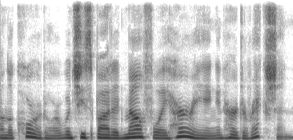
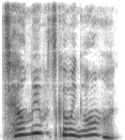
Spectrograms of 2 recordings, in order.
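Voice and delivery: high, pressing demand; 10 semitones higher than usual. Acted. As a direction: she insists he tell her. Hermione demanding answers.

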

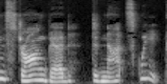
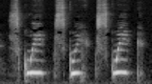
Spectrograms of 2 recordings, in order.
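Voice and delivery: very high mouse squeaks; squeaky high-pitched mouse voice; chirping mouse; much slower than usual. A narrator's reading. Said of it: "chirped the mouse".

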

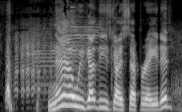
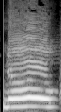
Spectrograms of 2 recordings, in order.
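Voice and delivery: loud, higher cry of NO; anguished shout; 6 semitones higher, 15 dB louder than usual. Real, not acted. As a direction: cry out no in dismay. Killed the wrong animal.

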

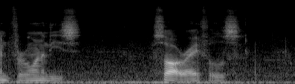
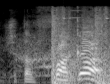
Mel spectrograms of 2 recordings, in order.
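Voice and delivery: loud, much higher furious yell; furious shout; 10 semitones higher, 14 dB louder than usual. Real, not acted. Player yells at the noisy horde, furious shout. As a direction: scream at them to shut up.

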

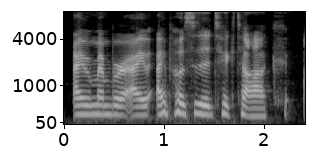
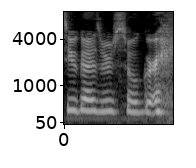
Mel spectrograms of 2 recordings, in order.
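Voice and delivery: ordinary talk

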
